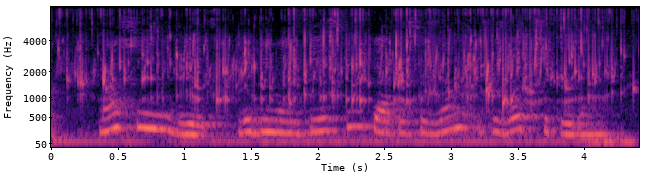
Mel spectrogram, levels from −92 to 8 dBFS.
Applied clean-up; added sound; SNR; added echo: none; Liquid; 7 dB; reverberation time 0.4 s.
